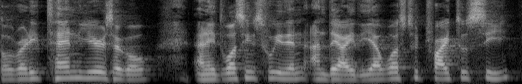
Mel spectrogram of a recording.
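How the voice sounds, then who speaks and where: A man from Colombia, giving a conference presentation as a hydrologist and often repeating words as he searches for phrasing. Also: on the high side.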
